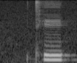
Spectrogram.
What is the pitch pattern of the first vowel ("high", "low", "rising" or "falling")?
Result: high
